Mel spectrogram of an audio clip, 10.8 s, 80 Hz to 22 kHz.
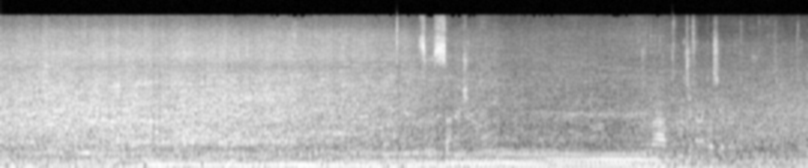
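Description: Lamborghini Aventador's V12 running at low revs as the car creeps past, a steady deep drone that is loudest in the middle and eases off near the end.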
